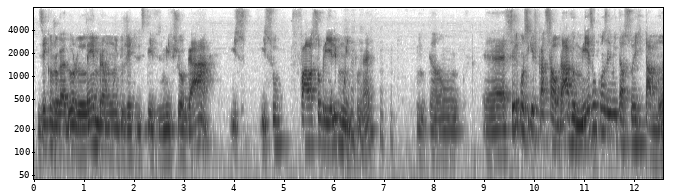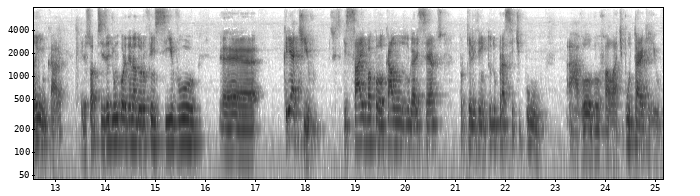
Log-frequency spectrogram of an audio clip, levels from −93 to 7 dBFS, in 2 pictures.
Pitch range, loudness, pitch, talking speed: 105-130 Hz, -18 LUFS, 120 Hz, 150 wpm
